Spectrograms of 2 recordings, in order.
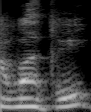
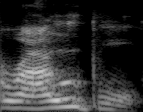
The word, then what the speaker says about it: Rupple: Yeah, it's actually Rupple, but that's fine. Rupple. Okay. Rupple. Got it. Excellent. That's okay. When I got signed by the Mets, they on the TV thing they pronounced it Rauple. They threw an A in there, so they added a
